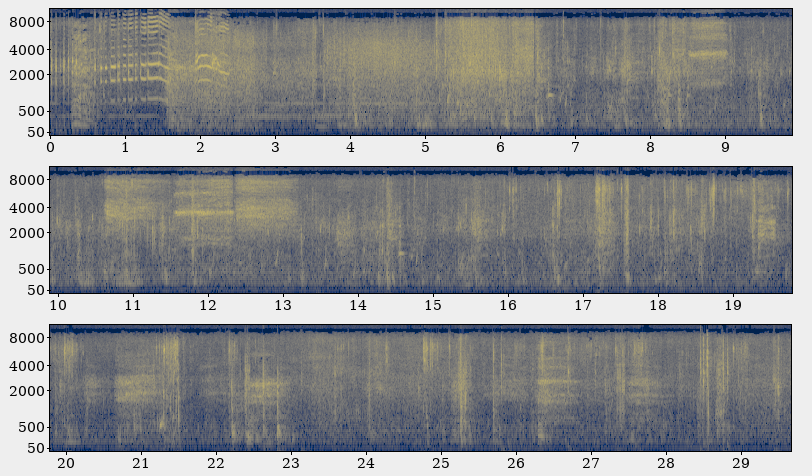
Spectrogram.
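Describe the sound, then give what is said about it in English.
A rowboat glides through water, with steady sloshing and splashing and irregular bursts that suggest oar strokes dipping and pulling throughout. “It is my boat”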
